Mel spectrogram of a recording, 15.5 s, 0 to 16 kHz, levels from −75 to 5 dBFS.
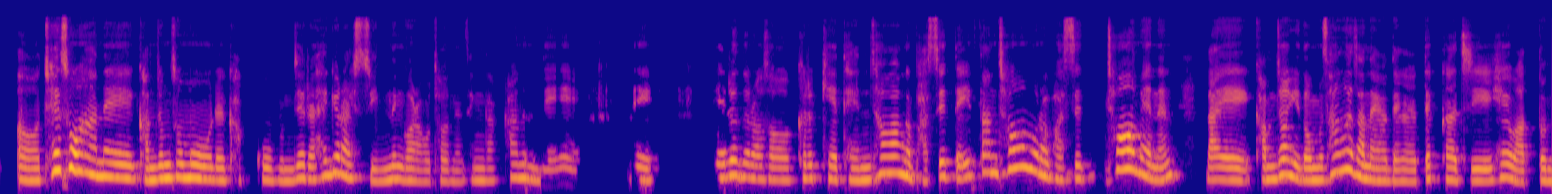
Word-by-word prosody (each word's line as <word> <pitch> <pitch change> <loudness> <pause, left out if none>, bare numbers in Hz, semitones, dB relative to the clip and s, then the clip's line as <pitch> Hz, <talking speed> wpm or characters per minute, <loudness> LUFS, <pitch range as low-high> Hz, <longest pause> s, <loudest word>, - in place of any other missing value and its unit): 어 190 -2 0
최소한의 260 - +5
감정 210 +2 +3
소모를 215 -4 +2
갖고 195 0 -7
문제를 195 +3 -2
해결할 260 0 0
수 225 -3 -5
있는 190 +4 -1
거라고 180 -3 -4
저는 175 -1 -10
생각하는데 190 0 -6 0.8
네. 195 -2 -3 0.7
예를 255 +2 +1
들어서 205 -4 -3
그렇게 215 -2 -3
된 195 -1 -2
상황을 285 +1 +1
봤을 240 +3 -4
때 210 - -2
일단 300 +6 -3
처음으로 360 -4 +2
봤을 210 0 -5 0.2
처음에는 270 - +4 0.3
나의 195 -2 0
감정이 215 +3 +1
너무 195 0 +2
상하잖아요. 225 - +1
내가 180 -1 -4
여태까지 185 -1 -2
해 230 +4 -2
왔던 180 -2 -1
205 Hz, 310 characters per minute, -20 LUFS, 190-240 Hz, 0.8 s, 최소한의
